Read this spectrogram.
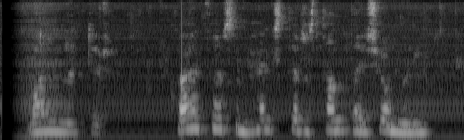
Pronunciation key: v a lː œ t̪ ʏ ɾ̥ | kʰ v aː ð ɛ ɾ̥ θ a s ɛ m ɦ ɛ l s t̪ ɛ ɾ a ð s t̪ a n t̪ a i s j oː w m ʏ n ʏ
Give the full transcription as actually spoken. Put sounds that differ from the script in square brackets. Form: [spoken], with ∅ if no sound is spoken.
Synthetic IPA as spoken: v a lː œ t̪ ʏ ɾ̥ | kʰ v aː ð ɛ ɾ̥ θ a s ɛ m ɦ ɛ l s t̪ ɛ ɾ a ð s t̪ a n t̪ a i s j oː w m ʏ n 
